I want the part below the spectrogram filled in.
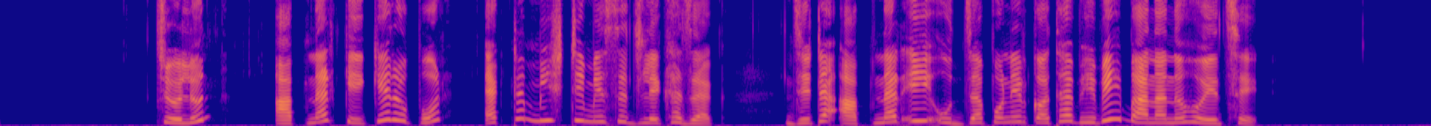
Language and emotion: Bengali, happy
